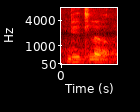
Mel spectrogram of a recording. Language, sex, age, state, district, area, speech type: Marathi, male, 30-45, Maharashtra, Satara, urban, spontaneous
